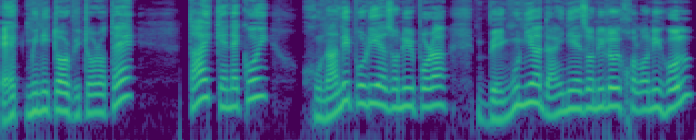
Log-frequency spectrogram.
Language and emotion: Assamese, fearful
